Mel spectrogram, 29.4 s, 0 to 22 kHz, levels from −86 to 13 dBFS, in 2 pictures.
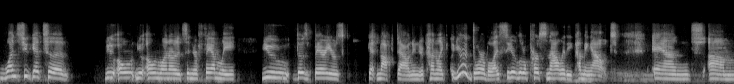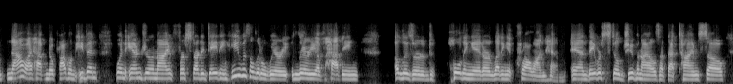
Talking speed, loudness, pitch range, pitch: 155 wpm, -20 LUFS, 175-215 Hz, 195 Hz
